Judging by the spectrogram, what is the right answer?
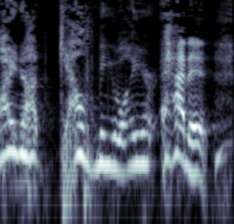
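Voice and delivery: furious, angry, hissed half-whisper. Retelling a history story, the speaker acts out the king's reply: angry half-whisper. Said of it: "he whispers this, but like, he's very angry".

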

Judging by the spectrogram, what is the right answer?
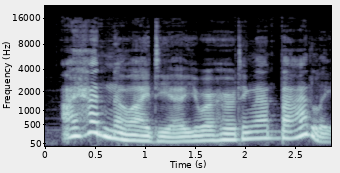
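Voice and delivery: cooing with feigned compassion. At an auction, a woman addresses a rival bidder, cooing with feigned compassion. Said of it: "the woman cooed".

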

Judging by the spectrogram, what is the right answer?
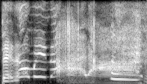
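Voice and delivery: wild, unhinged, very high, swooping scream. Retelling her mom running into her room with news, retelling mom's scream. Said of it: "like screaming like".

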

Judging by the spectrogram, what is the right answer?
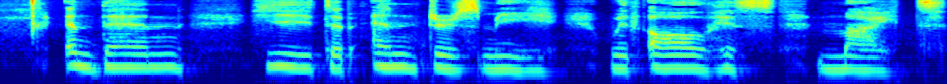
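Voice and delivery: slow, measured audiobook narrator reading voice. Imitating how the audiobook reader sounds reading an erotic scene: imitating audiobook reader's voice. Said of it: "hon har sån röst bara".

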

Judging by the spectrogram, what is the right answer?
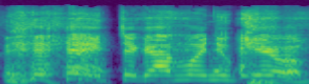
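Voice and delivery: put-on Brooklyn accent pitched way up high. Joking about how a fantasy race talks: put-on brooklyn accent. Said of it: "Every Alpine Nikokin has a Brooklyn accent".

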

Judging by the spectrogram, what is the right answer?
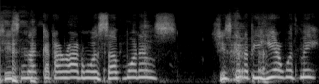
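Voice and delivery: very high little cartoon mouse voice. Repeating a negative thought to yourself, but in a Mickey Mouse voice. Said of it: "but in a mickey mouse voice".

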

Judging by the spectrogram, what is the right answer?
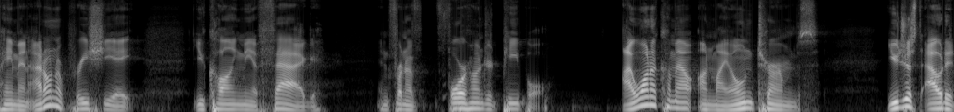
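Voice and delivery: ordinary talk, nothing marked

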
